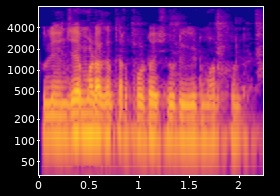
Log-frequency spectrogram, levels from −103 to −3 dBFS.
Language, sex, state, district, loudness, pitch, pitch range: Kannada, male, Karnataka, Dharwad, -23 LUFS, 110 Hz, 105-115 Hz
